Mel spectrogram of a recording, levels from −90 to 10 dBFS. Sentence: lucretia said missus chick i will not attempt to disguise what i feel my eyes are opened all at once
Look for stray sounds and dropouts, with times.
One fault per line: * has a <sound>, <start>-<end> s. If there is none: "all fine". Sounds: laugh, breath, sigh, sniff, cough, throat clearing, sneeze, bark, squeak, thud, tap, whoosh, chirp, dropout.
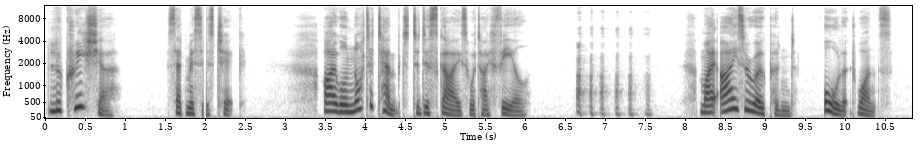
* has a dropout, 2.0-2.0 s
* has a laugh, 6.6-7.6 s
